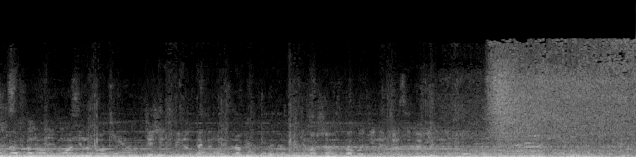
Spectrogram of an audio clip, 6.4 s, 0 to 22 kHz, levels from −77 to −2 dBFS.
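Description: Nothing stood out on listening to this recording.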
